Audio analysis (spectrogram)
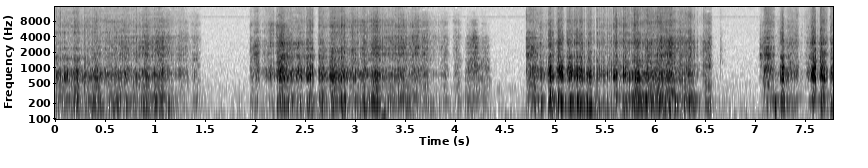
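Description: A small metal blade repeatedly scratches and scrapes the side of a solid green floral foam brick held down by hand. The result is dense, crunchy, rasping scrapes, bright and airy with little low end, coming in long bursts separated by brief quiet pauses.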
